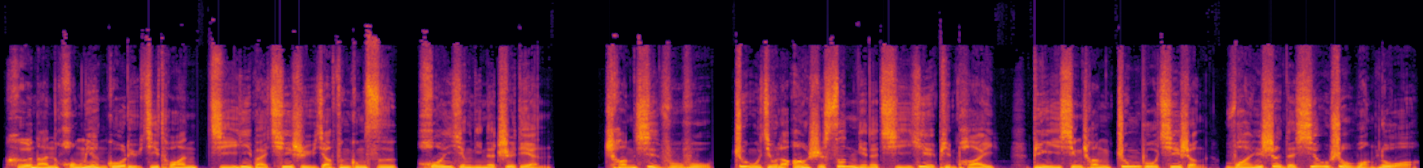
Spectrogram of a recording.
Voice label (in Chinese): 男 彩铃; 河南鸿雁管理集团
